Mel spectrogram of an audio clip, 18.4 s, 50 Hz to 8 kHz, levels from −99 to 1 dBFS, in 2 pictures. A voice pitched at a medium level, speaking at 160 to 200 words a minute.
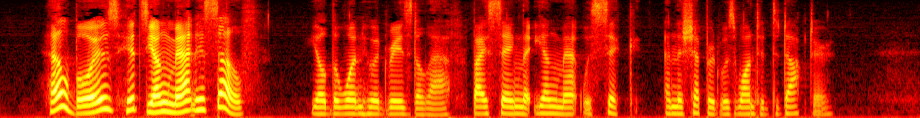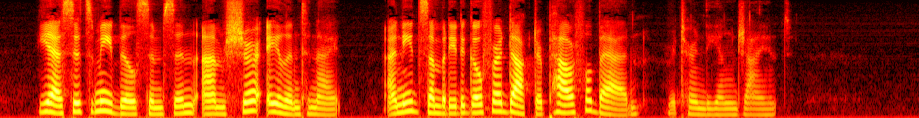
Yes: medium, 170 Hz; average, 170 wpm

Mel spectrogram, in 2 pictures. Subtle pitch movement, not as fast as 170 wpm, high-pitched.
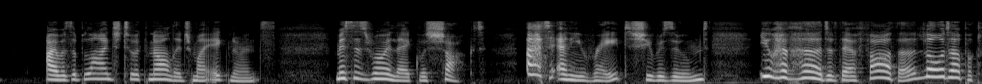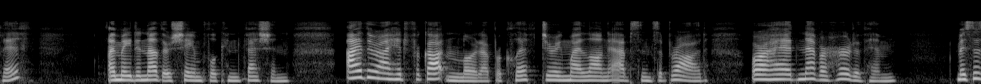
No: wide, 5.6 semitones; average, 145 wpm; high, 205 Hz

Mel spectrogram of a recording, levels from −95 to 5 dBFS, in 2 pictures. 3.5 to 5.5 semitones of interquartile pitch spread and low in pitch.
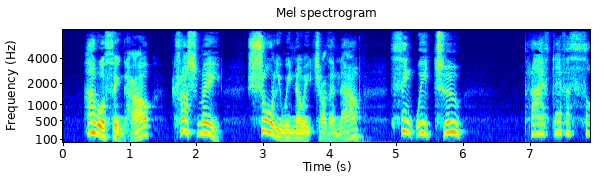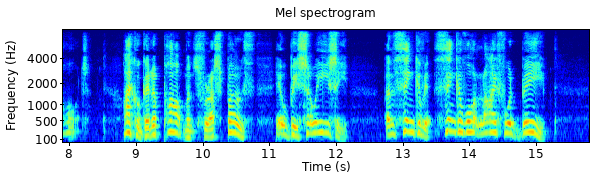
No: average, 4.5 semitones; high, 225 Hz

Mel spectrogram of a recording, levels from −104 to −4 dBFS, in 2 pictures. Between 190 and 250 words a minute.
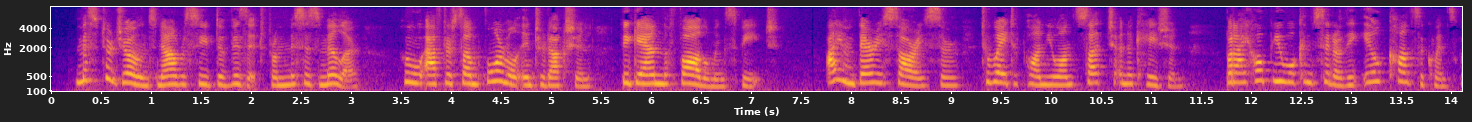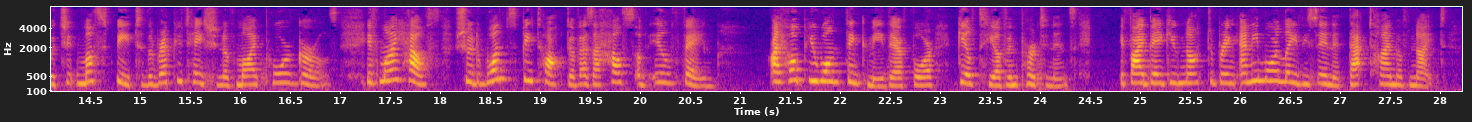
Yes: average, 195 wpm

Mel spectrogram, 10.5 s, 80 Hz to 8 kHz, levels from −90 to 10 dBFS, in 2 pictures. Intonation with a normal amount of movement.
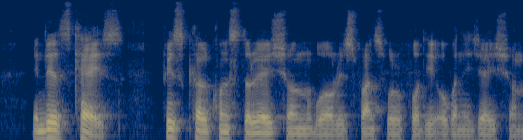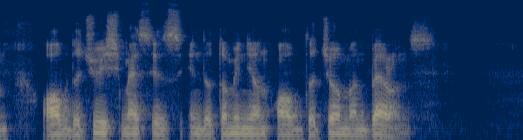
No: narrow, 1.5 semitones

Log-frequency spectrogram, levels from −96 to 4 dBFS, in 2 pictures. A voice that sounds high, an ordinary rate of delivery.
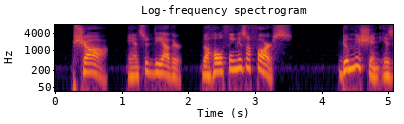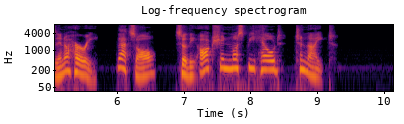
No: medium, 175 Hz; average, 150 wpm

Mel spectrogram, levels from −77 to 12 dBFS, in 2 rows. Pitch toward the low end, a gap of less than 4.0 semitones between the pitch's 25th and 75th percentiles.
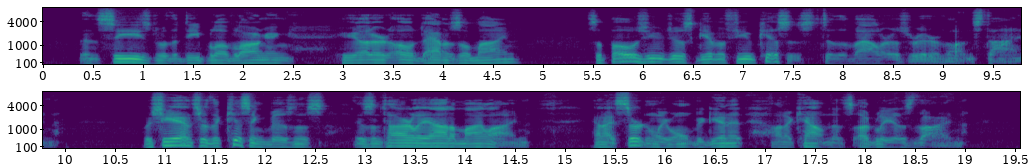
Yes: low, 105 Hz; average, 3.6 semitones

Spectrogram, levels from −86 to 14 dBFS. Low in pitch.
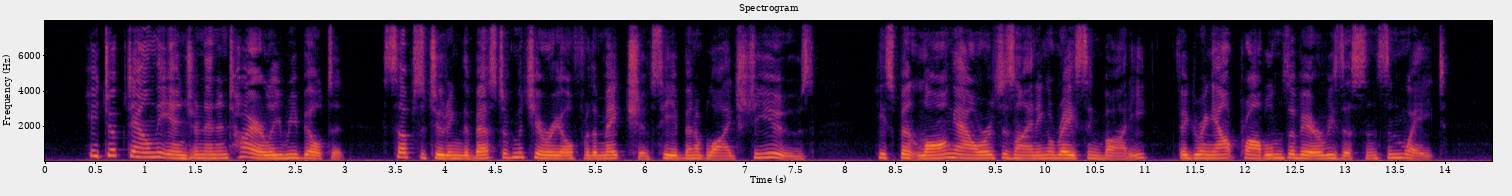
No: medium, 185 Hz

